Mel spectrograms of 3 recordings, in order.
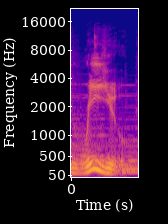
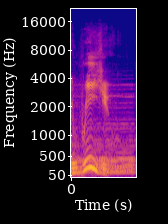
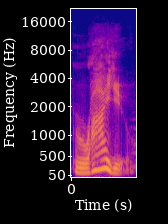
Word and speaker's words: Ryu: correctly the name I believe in Japanese is Ryu and he was supposed to say Ryu in the film but he kept pronouncing it rayu and so the director at one point was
